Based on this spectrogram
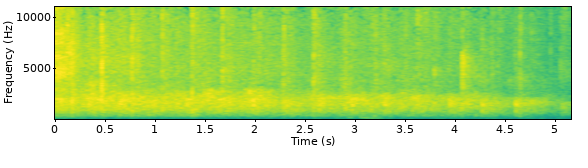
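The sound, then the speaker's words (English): The audience at Court Street Church applauds to welcome a guest speaker, a dense, even wash of many hands clapping that holds at a constant loudness for about five seconds, tapering only slightly at the end with no voices. “And I hope that you'll welcome him with me, please, by putting your hands together.”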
